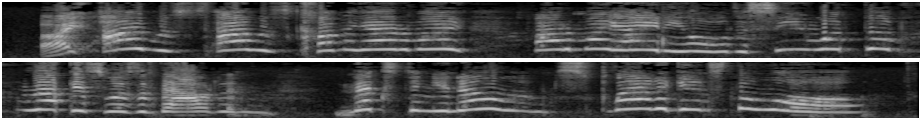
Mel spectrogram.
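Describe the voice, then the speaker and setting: A put-on character voice, squeaky and extremely high, at a moderate pace. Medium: actual play. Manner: huffy and self-important, quick to brighten.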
